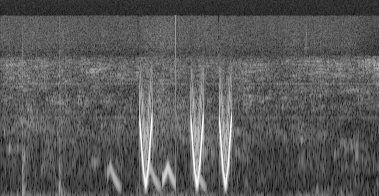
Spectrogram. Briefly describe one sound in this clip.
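Quick bright blips sound as a line of game dialogue pops up.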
